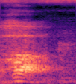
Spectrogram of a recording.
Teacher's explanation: फुसफुस हैं जैसे ह तो हवा बाहर की ओर धकेल हैं कंठ से हवा बाहर की ओर धकेल हैं तो ह का उच्चारण होता है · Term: ह ध्वनि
